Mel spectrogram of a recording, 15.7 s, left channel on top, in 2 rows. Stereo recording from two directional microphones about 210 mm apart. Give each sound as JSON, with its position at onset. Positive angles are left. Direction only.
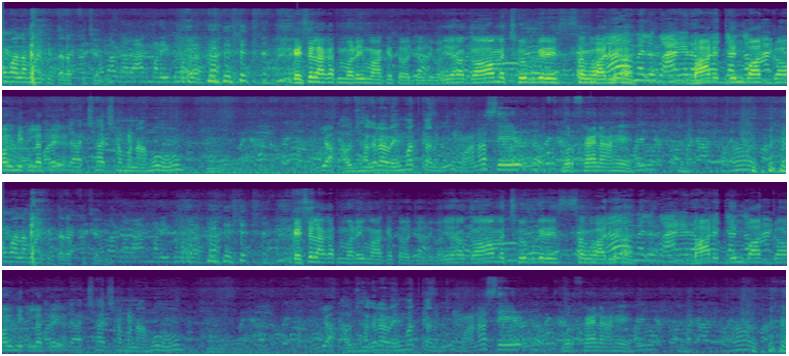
{"t": 0.0, "sound": "speech", "side_deg": 10}
{"t": 1.0, "sound": "speech", "side_deg": 55}
{"t": 2.9, "sound": "a man's voice", "side_deg": -5}
{"t": 6.2, "sound": "a man's voice", "side_deg": 0}
{"t": 8.5, "sound": "speech", "side_deg": 5}
{"t": 11.2, "sound": "speech", "side_deg": 5}
{"t": 13.5, "sound": "speech", "side_deg": 15}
